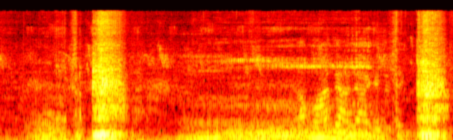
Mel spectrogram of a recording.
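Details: Bull in Karachi's Bhains Colony cattle colony, described as somewhat aggressive, gives two loud, rough bellowing bursts about four seconds apart, with men speaking in between.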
